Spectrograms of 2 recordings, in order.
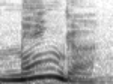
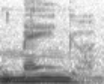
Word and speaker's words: manga: It always comes out manga. Because it's M-A-N-G-A. Think of it as M-O-N-G. Manga.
